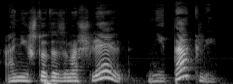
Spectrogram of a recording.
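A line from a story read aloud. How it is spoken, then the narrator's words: Plain. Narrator (Russian): спросил он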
